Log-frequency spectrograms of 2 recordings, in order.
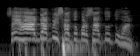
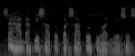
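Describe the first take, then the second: First: High, loud cry of faith; shouted declaration. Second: Said in the usual way. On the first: Shown as a demonstration. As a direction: shout it out to the Lord. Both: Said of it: "Kasih tahu dia".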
